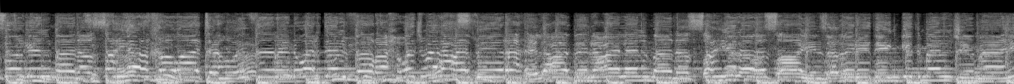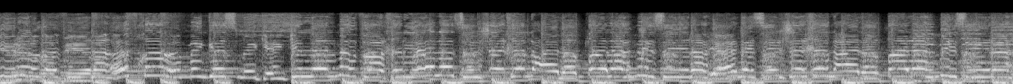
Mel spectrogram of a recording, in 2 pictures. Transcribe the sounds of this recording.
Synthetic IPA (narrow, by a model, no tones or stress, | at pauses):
ɑɡɪlmanɑsˤɑħjaʔaxawaːt̪ahwʔɪnt̪amɪnwɑɾˤd̪alfɑɾˤɑħwad͡ʒwalʕabiːɾaʔɪlʕabɪlʕalalmanɑsˤɑħjɪlɑsˤɑːjɪlzaɣɾid̪inɡɪd̪mald͡ʒamaːhiːɾɪlɣafiːɾaʔafxɑɾˤamːɪnɡasmakankɪlːalmafaːxɪɾjanasɪlʃaɣlʕalat̪ˤːɑlɑʔmasiːɾajanasɪlʃaxlʕalat̪ˤːɑlɑmasiːɾa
